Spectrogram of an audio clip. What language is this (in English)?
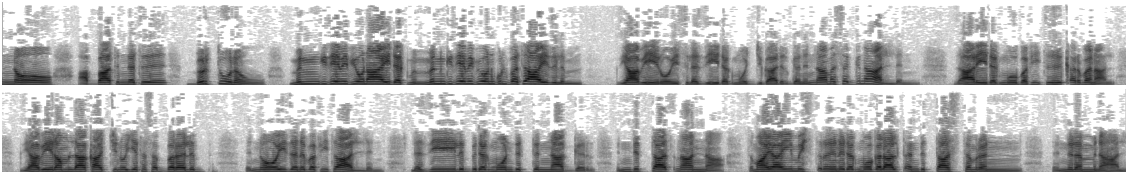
Amharic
